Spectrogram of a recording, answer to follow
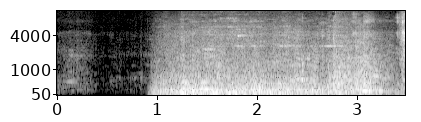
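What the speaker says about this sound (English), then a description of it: "When we ride on the little train thingy," A roller coaster train ride in a video game starts after a brief near-silence with a sudden, sustained rumbling rattle of the cars on the track, loud and continuous to the end.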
